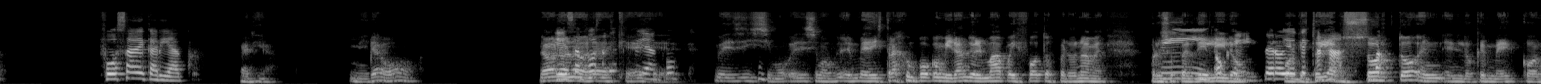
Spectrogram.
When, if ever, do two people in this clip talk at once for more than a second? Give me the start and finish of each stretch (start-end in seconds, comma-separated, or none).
5.5-6.8, 11.6-14.0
